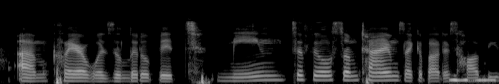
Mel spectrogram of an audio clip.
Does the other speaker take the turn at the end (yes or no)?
no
